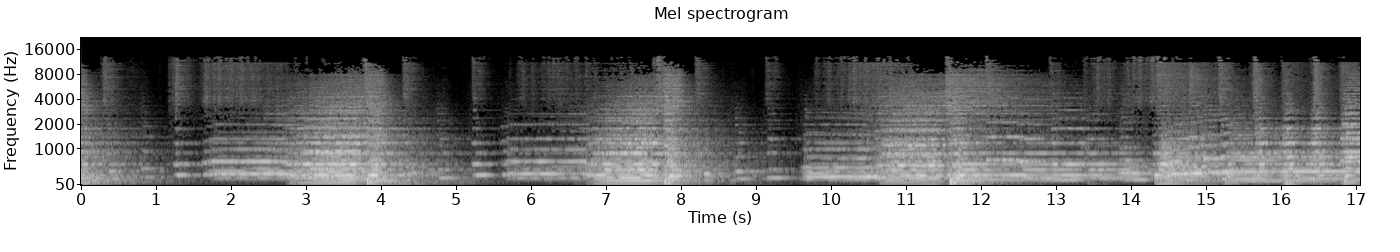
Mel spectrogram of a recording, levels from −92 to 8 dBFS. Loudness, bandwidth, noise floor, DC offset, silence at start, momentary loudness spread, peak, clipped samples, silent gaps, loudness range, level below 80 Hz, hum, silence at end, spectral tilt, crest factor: -17 LUFS; 13.5 kHz; -37 dBFS; under 0.1%; 0 s; 18 LU; 0 dBFS; under 0.1%; none; 5 LU; -38 dBFS; none; 0 s; -6 dB/octave; 16 dB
